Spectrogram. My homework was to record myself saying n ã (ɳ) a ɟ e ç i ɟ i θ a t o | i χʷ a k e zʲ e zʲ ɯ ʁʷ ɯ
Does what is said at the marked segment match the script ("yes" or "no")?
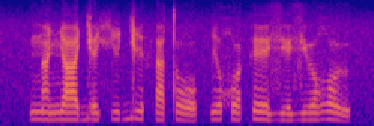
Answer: no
